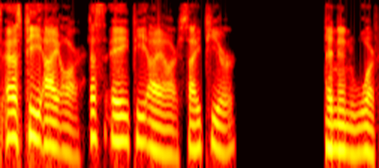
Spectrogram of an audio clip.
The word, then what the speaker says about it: Sapir: Sapir.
